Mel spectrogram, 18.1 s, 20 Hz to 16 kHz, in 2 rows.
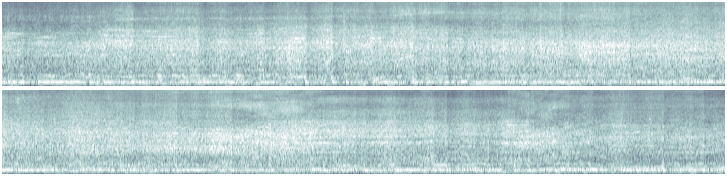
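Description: John Deere 4020 six-cylinder tractor engine running hard under full load as it drags a weight-transfer sled, holding a steady, loud pitch.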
